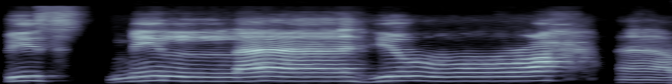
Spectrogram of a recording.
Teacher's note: Roh dialirkannya pertengahan saja, nggak usah panjang. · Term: bayinah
